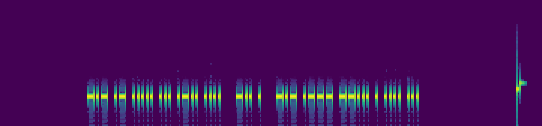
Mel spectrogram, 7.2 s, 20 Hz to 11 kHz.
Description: Morse code, heard as a keyed tone, about 40 wpm, 700 Hz. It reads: KA5SLH DE KJ7EHS
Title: USA Callsign DE Callsign 40wpm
